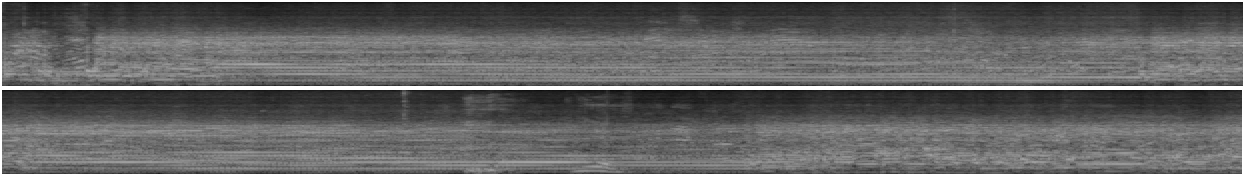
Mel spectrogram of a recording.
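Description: A live rock band's electric guitars playing long, held chords; the sound breaks and shifts to a new chord about nine seconds in.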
